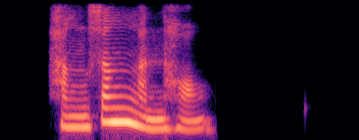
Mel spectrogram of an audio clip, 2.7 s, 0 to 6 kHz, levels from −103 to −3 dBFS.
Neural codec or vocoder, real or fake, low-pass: codec, 16 kHz in and 24 kHz out, 1 kbps, XY-Tokenizer; fake; 5.4 kHz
